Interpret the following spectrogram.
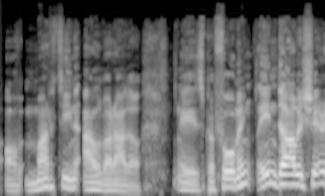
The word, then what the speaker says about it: Alvarado: Lisa oh incredible there we go I I pronounce surname myself Alvarado you do it better than me I did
